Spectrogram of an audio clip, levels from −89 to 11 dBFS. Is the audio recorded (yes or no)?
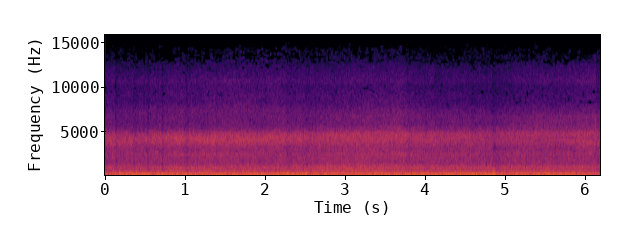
yes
